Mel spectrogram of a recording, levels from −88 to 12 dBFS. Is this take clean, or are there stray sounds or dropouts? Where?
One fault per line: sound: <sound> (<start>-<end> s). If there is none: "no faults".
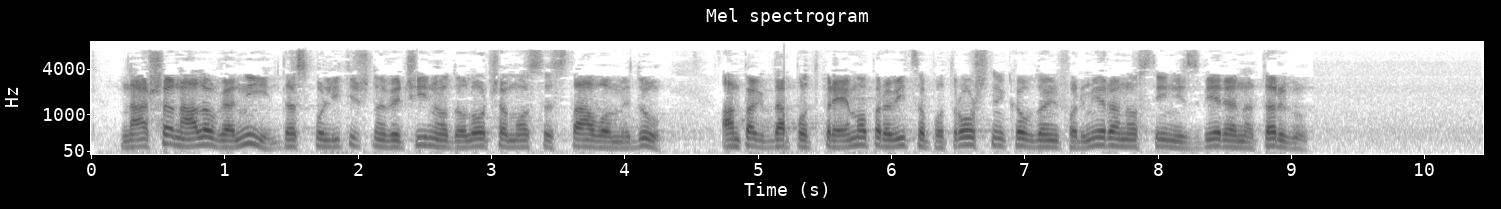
no faults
